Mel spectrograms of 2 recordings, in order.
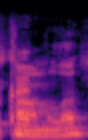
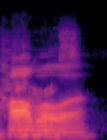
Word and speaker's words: Kamala: which one it is or Well, it's Kamla. She said different. She didn't. We're literally just giving you the correct pronunciation.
